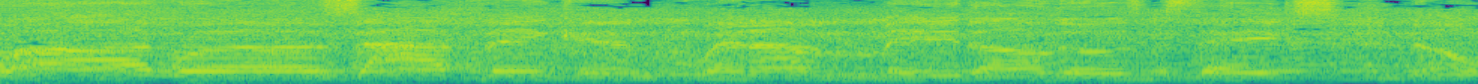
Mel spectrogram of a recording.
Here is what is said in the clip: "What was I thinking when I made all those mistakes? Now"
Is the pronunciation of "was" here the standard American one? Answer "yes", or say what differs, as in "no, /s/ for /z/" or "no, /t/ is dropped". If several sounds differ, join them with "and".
yes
